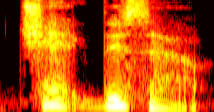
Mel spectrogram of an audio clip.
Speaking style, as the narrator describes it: Freak hissed, interrupting them

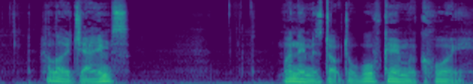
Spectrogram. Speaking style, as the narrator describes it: he says

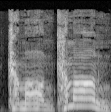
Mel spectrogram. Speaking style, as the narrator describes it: shouted Dan

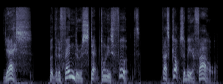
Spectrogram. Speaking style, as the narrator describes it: responded Pawson sharply

